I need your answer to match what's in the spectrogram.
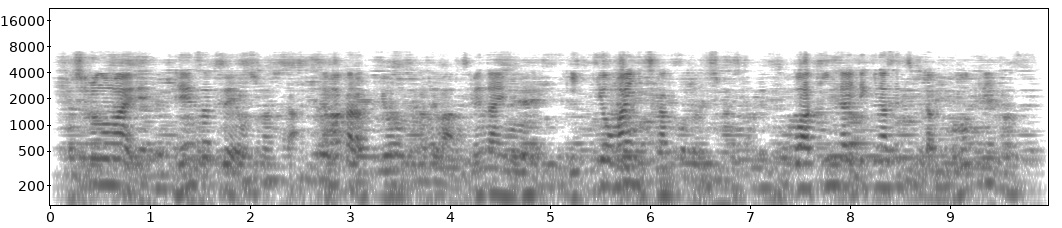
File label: male4 liverec 250ms 1m sim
